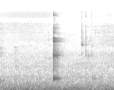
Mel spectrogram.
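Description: Carbonated soda poured from a glass bottle into a glass, with one sharp clink of glass about a second in.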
